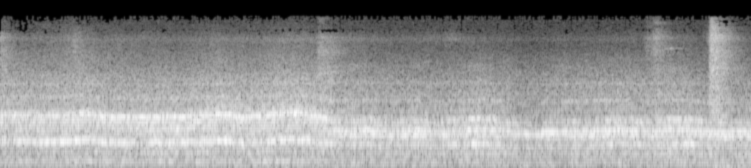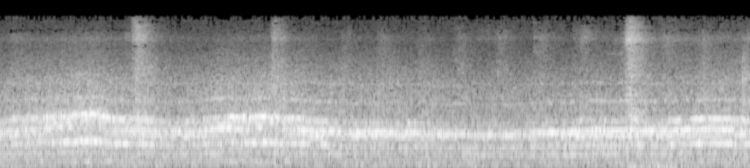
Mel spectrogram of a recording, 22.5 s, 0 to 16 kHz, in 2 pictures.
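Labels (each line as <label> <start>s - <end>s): Footsteps on a metallic surface repeated. 0.0s - 22.5s
Wind blowing loudly. 0.0s - 22.5s
A metallic door shuts. 4.9s - 6.0s
A metallic door shuts. 6.7s - 7.6s
A metallic door shuts. 10.0s - 11.1s
A metallic door shuts. 13.3s - 14.4s
A metallic door shuts. 15.5s - 16.8s
A metallic door shuts. 20.6s - 21.6s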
